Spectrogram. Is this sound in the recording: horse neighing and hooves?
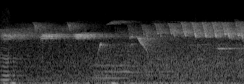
no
